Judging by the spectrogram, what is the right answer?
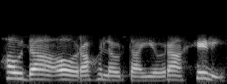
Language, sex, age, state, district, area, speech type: Kannada, female, 18-30, Karnataka, Chikkaballapur, urban, conversation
